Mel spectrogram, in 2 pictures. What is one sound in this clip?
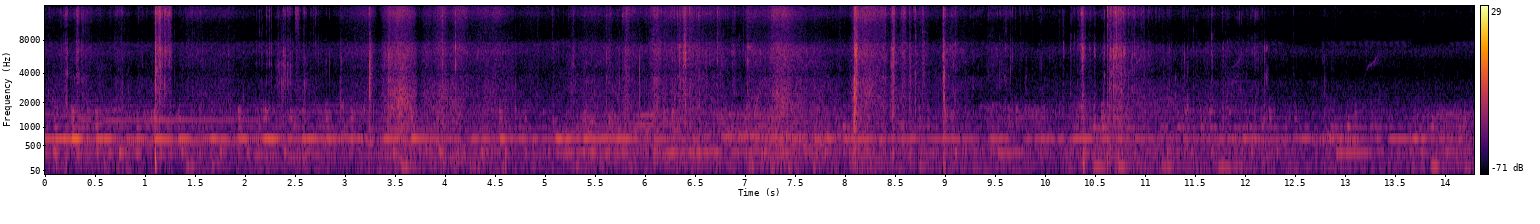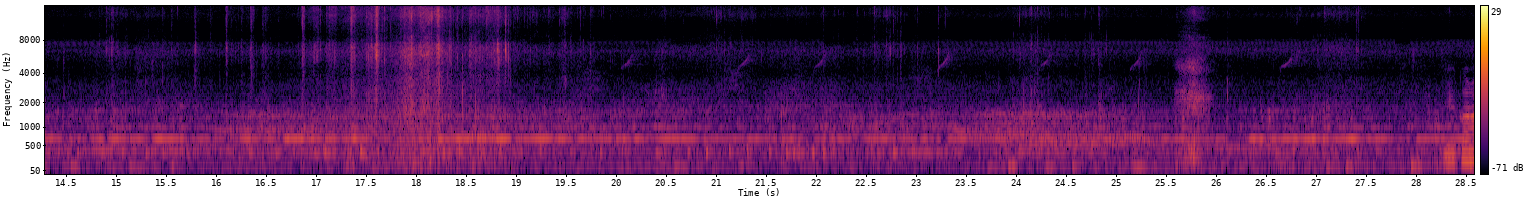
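Dry leaves rustle under the feet of monkeys moving about on the ground.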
